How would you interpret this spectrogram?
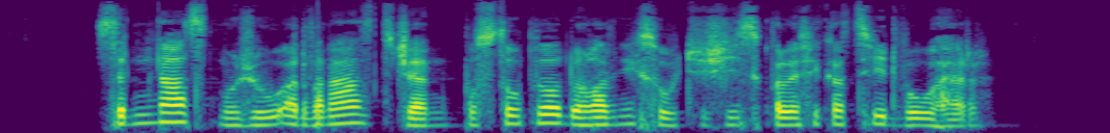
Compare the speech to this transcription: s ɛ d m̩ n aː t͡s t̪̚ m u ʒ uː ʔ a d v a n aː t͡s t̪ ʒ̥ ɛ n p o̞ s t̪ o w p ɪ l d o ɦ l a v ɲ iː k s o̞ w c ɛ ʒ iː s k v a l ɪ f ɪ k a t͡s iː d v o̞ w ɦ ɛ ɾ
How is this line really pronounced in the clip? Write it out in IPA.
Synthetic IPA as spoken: s ɛ d m̩ n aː t͡s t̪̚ m u ʒ uː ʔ a d v a n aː t͡s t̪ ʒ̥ ɛ n p o̞ s t̪ o w p ɪ l d o ɦ l a v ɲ iː x s o̞ w c ɛ ʒ iː s k v a l ɪ f ɪ k a t͡s iː d v o̞ w ɦ ɛ ɾ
